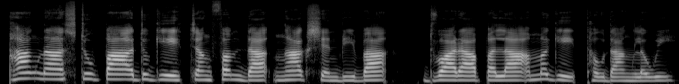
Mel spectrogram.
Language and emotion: Manipuri, neutral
